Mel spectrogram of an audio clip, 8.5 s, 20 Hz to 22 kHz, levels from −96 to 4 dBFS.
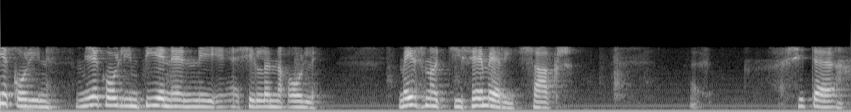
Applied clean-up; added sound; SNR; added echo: none; none; none; none.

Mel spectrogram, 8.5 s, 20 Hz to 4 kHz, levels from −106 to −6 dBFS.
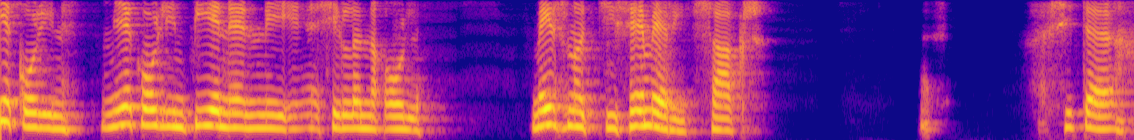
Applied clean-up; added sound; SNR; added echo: neural mask model Resemble Enhance denoiser.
